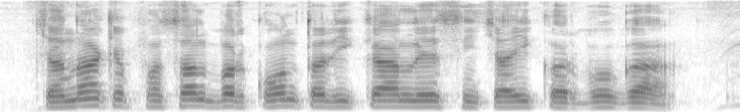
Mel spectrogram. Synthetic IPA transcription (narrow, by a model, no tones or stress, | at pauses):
t͡ʃənakepʰəsəlpəɾkɔːnt̪əɾiːkalesĩt͡ʃaːikəɾboɡa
